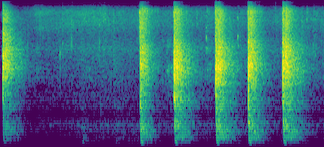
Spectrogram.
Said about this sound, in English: Here's a clip of like the construction noise from before they moved in.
